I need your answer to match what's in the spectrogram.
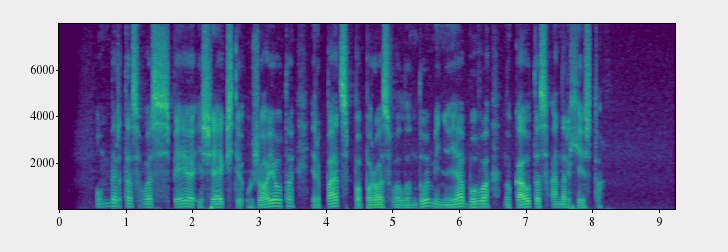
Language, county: Lithuanian, Vilnius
